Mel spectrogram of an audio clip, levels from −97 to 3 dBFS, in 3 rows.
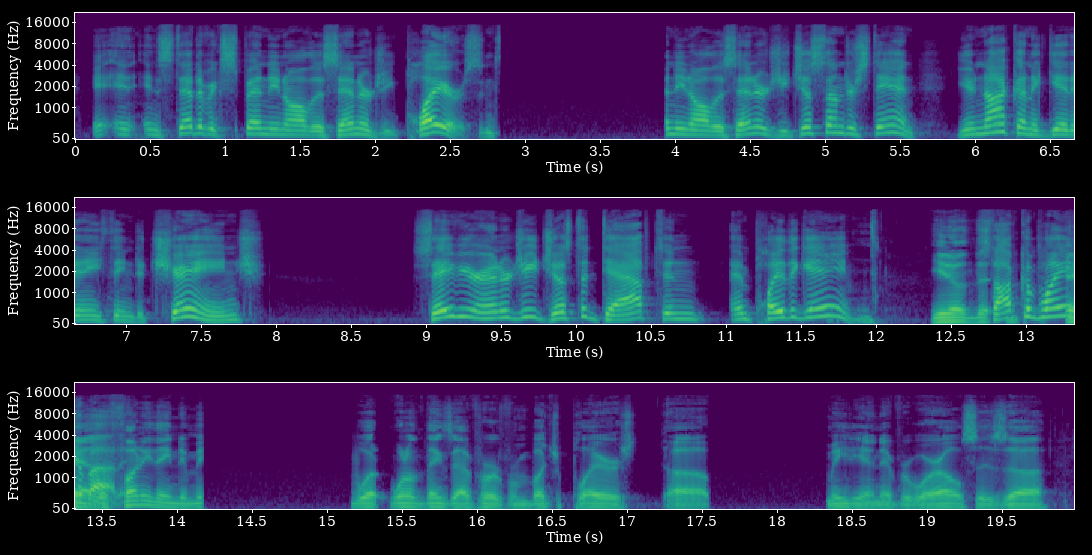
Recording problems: audio cutting out; at 3 s for 1 s, at 14 s for 1 s and at 18 s for 1 s

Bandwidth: 14.5 kHz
